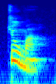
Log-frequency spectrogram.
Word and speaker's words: Cuma: Nad tym się nie spinajcie, ale ta idealna wersja to coś pomiędzy dż i dzi. Dzie. I przykładem tutaj słowa jest dziuma.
